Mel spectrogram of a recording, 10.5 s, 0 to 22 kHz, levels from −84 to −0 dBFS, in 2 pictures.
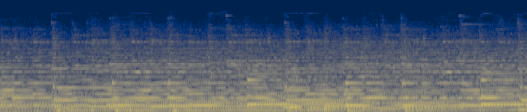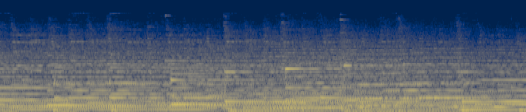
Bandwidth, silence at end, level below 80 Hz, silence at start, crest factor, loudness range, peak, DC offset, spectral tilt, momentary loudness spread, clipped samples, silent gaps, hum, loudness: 13 kHz; 0 s; -36 dBFS; 0 s; 14 dB; 1 LU; -8 dBFS; under 0.1%; -7.5 dB/octave; 3 LU; under 0.1%; none; none; -23 LUFS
